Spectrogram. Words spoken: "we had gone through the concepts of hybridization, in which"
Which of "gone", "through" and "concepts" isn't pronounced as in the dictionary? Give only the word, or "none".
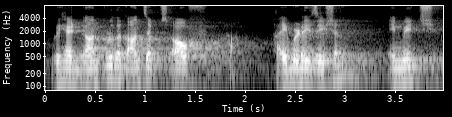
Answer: through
